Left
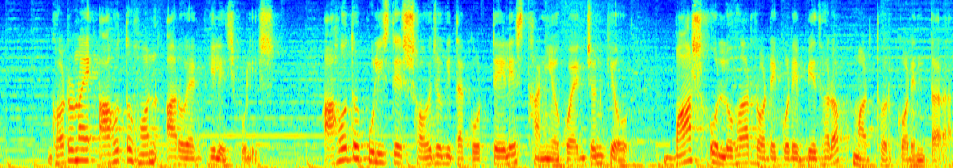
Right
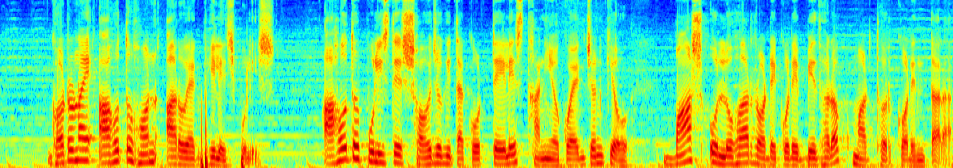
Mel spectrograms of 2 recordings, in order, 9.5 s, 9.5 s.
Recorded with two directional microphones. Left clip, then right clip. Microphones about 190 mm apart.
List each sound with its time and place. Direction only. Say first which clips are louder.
0.5 s speech: right 10 dB; 40° right (ahead or behind)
